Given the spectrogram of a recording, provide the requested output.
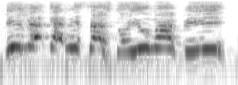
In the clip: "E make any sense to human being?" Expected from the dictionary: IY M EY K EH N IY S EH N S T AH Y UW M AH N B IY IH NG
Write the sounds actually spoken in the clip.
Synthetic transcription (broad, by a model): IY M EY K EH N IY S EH S T AH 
